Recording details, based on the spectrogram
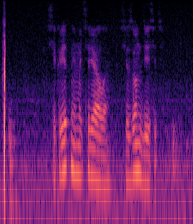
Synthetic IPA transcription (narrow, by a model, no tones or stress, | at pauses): sʲɪkɾʲe̞t̪nɨjəmətʲɪɾʲɪalˠɨ | sʲɪzo̞ndʲesʲɪtʲ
